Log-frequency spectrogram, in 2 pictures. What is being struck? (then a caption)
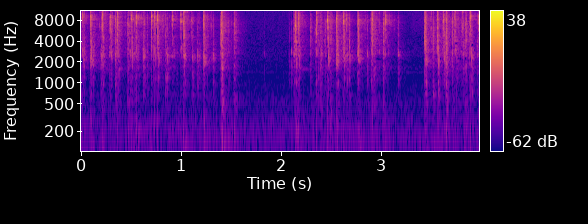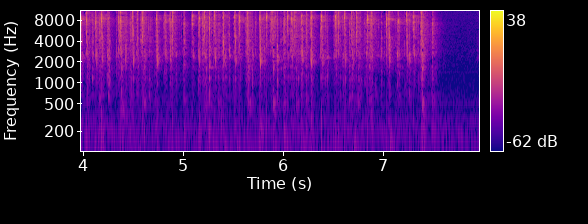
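Mechanical keyboard with plastic keycaps. Both hands type with fingertips on a backlit 87-key mechanical keyboard with plastic keycaps and clicky blue switches. The typing comes in fast, bright, crisp clicks. There are short pauses near 1.7, 2.9 and 7.5 seconds.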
